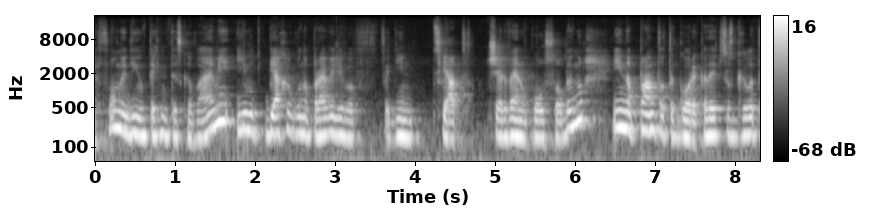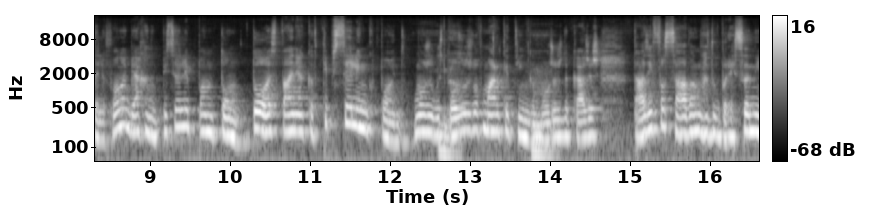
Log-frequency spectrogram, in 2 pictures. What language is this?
Bulgarian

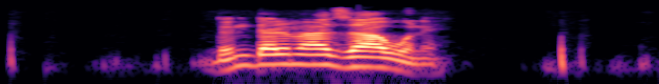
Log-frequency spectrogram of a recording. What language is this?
Dagbani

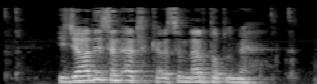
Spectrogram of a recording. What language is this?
Uyghur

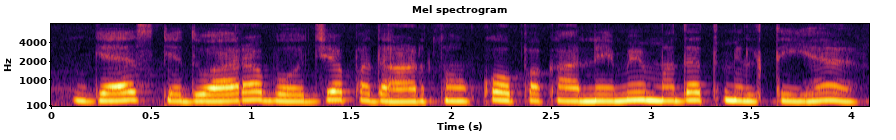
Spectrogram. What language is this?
Hindi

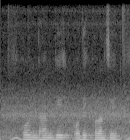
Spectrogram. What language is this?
Bangla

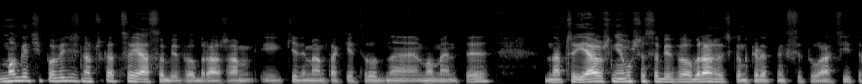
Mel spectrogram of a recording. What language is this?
Polish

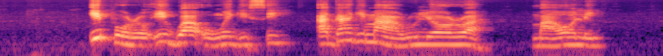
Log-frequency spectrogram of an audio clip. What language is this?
Igbo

